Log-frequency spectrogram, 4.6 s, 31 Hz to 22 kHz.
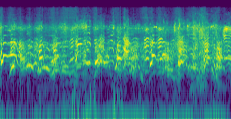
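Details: Several Alaskan malamute teams waiting to start a sled race at Metsäkartano Sprint, 4 March 2012, second race day; many dogs yelp, whine and bark together in a steady, wavering din with rising and falling cries.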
